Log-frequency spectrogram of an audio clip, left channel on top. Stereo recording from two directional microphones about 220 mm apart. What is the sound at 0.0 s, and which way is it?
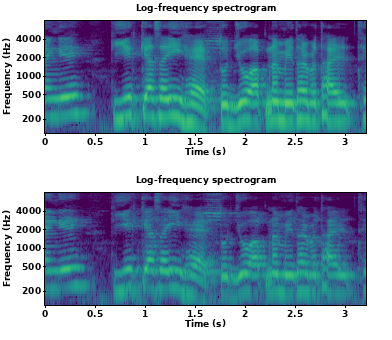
Speech, 30° left (ahead or behind).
